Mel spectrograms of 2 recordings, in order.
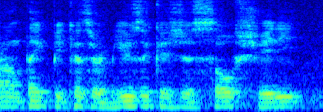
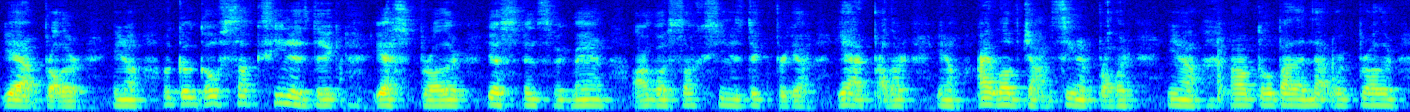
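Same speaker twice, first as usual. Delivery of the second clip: mocking Hogan as a yes-man; Hogan impression; 4 semitones higher, 4 dB louder than usual. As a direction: play him eager to please, brother. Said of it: "Hogan's like".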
